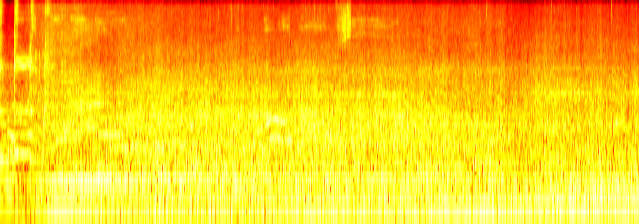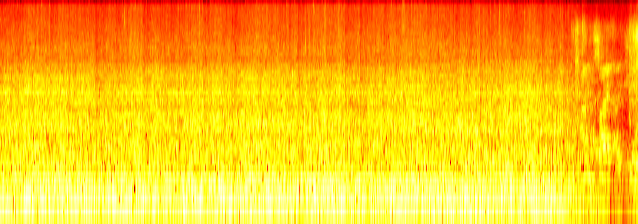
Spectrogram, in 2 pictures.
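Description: Car driving at highway speed, heard from inside the cabin: a steady blend of engine drone and road noise.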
